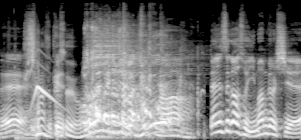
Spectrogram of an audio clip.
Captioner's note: laughing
